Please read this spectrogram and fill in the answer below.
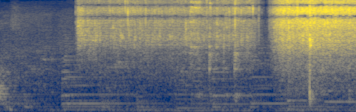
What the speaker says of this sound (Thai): เดี๋ยวเราไปเจียวกระเทียมกันครับ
